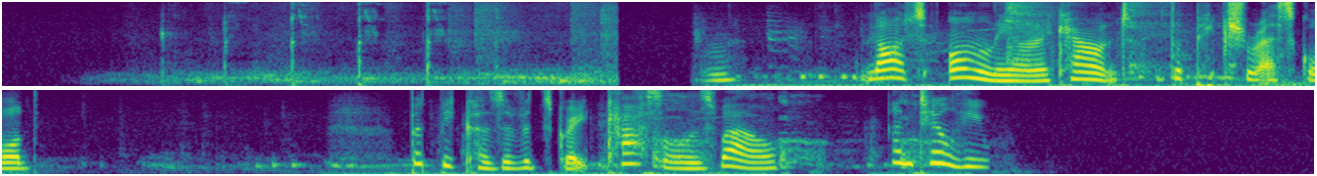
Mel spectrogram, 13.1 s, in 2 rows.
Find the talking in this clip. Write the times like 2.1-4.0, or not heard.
3.5-6.7, 8.4-11.5.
